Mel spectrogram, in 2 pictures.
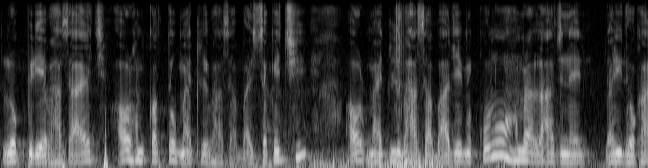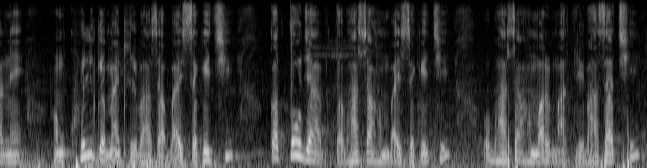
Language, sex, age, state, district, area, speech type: Maithili, male, 45-60, Bihar, Madhubani, rural, spontaneous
